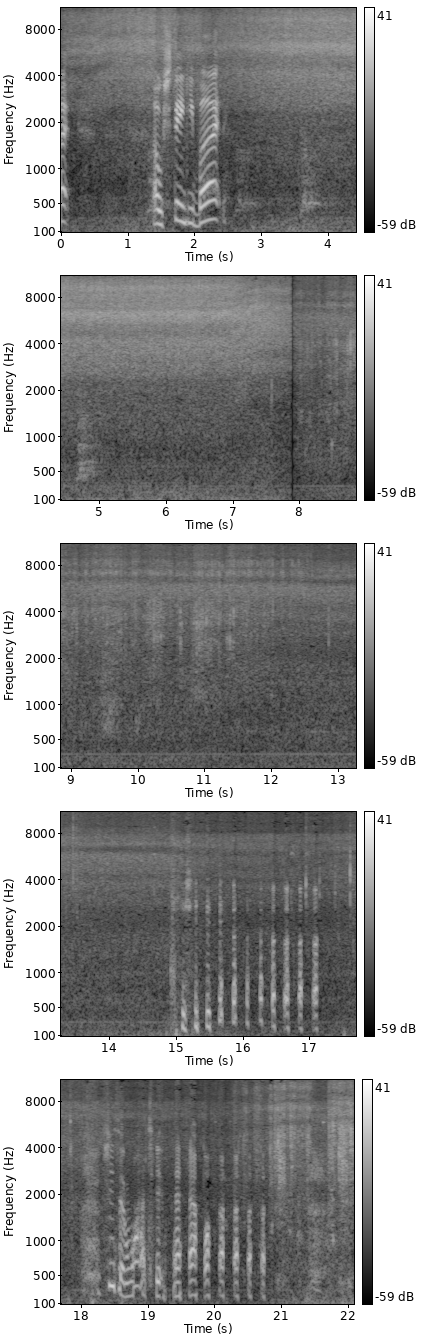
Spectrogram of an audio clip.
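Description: Water hisses steadily as it sprays from a garden hose.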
